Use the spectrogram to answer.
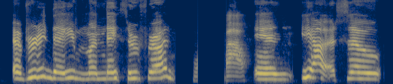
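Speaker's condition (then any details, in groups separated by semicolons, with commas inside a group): Cerebral palsy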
